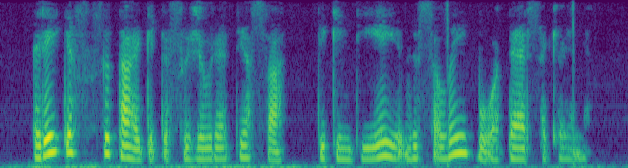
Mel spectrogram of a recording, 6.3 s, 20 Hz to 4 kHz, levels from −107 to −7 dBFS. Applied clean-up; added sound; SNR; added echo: none; Fire; 18 dB; none.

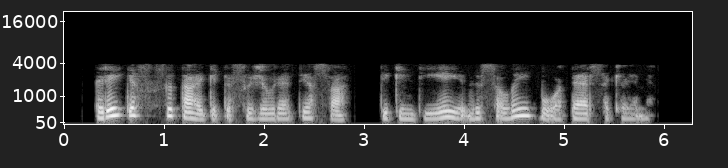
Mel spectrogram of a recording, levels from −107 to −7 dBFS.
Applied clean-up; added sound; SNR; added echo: none; none; none; none.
